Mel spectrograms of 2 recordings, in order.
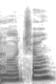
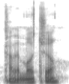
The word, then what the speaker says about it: Calimocho: can you give us a pronunciation? of that? Calimocho. Calimocho.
